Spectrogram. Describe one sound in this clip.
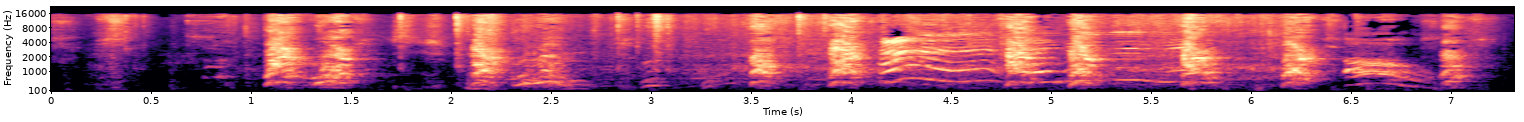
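A dog growls playfully while tugging.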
